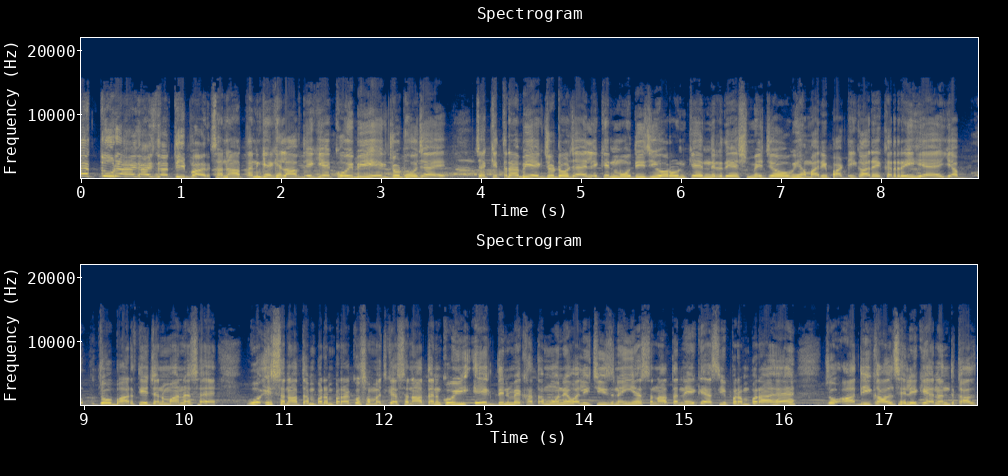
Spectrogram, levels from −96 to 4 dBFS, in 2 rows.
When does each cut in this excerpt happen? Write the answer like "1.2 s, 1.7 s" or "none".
1.3 s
